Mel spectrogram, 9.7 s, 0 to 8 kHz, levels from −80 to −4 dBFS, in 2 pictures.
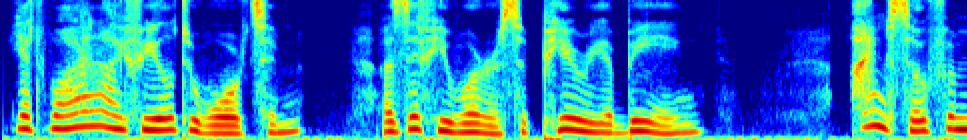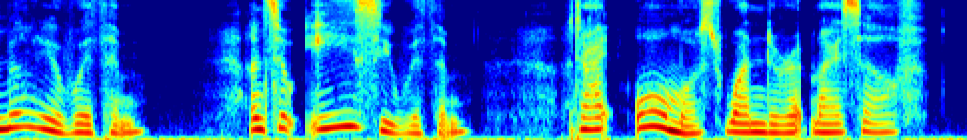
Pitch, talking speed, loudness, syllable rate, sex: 215 Hz, 185 wpm, -16 LUFS, 5.7 syllables/s, female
